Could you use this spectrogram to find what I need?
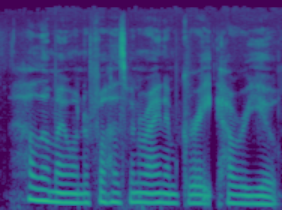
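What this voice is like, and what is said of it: Sultry voice. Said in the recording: “talk in that sultry voice”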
